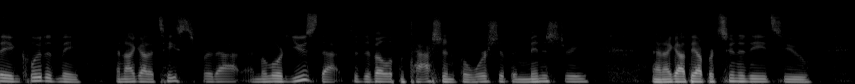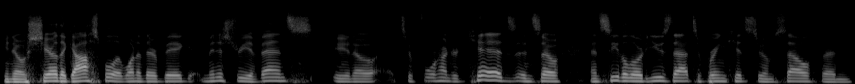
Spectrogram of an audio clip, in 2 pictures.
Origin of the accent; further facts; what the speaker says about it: Canonsburg, Pennsylvania, United States; Cecil Alliance Church is where I grew up, because that was much closer to where we lived. I grew up in Canonsburg, Pennsylvania, just outside of there.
